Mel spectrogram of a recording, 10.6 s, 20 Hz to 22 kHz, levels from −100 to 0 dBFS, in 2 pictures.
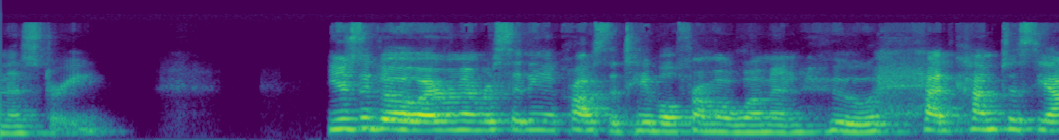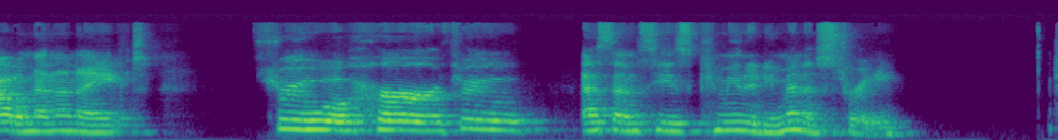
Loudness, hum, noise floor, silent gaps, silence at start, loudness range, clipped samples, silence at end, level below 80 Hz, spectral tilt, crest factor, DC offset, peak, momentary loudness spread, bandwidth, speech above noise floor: -22 LUFS; none; -78 dBFS; none; 0 s; 3 LU; under 0.1%; 0.8 s; -74 dBFS; -4.5 dB/octave; 20 dB; under 0.1%; -4 dBFS; 16 LU; 12.5 kHz; 56 dB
